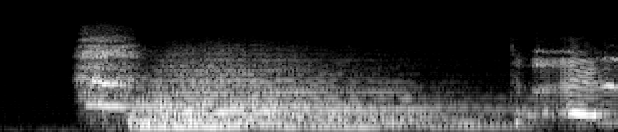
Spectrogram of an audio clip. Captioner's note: Brigitte gasps; suspenseful music; crying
